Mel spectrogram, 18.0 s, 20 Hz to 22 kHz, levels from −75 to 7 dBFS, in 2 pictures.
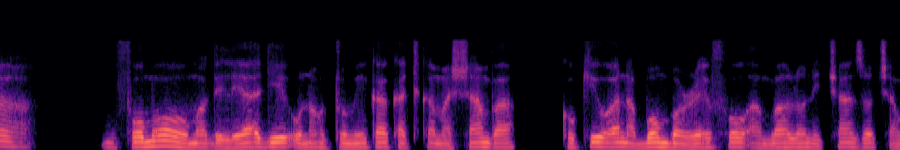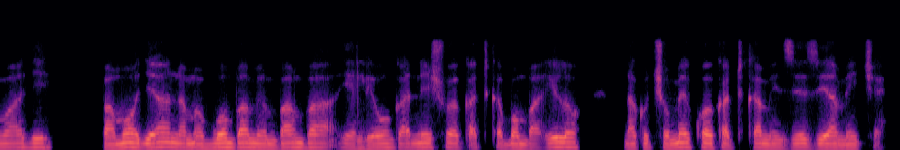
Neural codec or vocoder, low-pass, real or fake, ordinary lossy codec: codec, 16 kHz, about 1 kbps, DyCAST, with the encoder's durations; 7.2 kHz; fake; Opus, 16 kbps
